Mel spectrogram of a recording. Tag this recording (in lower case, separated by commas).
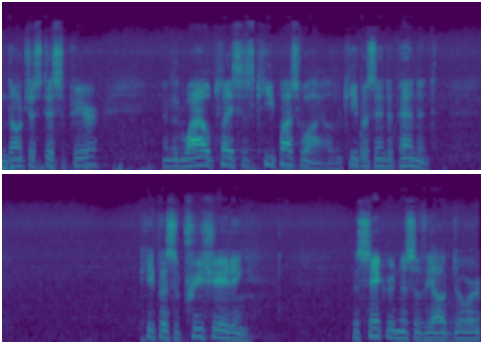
speech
